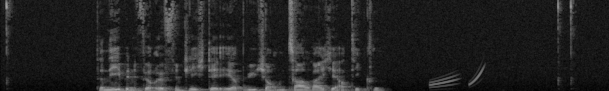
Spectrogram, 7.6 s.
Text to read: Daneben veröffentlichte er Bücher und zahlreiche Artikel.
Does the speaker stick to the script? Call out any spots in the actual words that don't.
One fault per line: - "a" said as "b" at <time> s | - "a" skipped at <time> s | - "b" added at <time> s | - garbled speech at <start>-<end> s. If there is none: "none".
none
